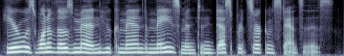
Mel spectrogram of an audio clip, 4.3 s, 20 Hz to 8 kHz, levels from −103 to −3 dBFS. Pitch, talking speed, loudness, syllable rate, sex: 215 Hz, 165 wpm, -17 LUFS, 6.1 syllables/s, female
